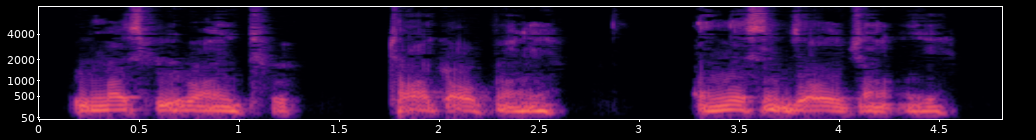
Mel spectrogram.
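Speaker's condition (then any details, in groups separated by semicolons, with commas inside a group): Spinal muscular atrophy; congenital spinal muscular atrophy, wheelchair since age 10, relies on home care services; age 48, home care for about 30 years, aging parents help with care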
